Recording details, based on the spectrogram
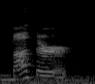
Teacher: there is clear emphasis on the first syllable in mother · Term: stress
